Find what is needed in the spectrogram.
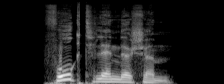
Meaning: strong dative masculine/neuter singular of vogtländisch
- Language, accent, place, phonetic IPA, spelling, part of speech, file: German, Germany, Berlin, [ˈfoːktˌlɛndɪʃm̩], vogtländischem, adjective, De-vogtländischem.ogg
